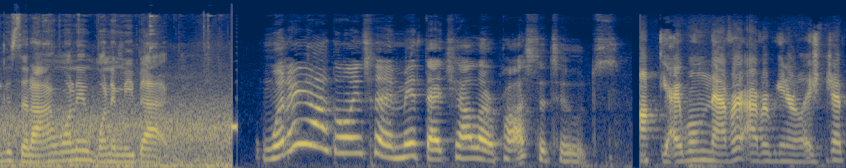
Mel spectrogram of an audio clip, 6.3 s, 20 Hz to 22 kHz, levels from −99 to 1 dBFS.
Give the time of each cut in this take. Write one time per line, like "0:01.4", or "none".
0:01.9
0:04.9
